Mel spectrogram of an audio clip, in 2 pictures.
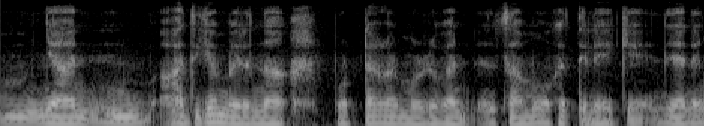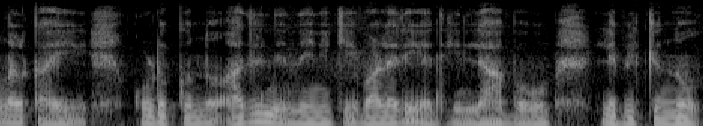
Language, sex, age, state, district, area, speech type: Malayalam, female, 45-60, Kerala, Palakkad, rural, spontaneous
